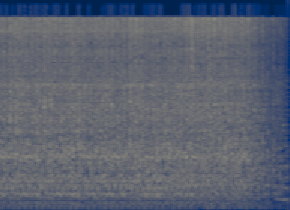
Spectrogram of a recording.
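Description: A serger stitches a curved seam on a toddler hoodie in mauve and cheetah-print fabric, a fast continuous mechanical chatter that stops near the end.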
